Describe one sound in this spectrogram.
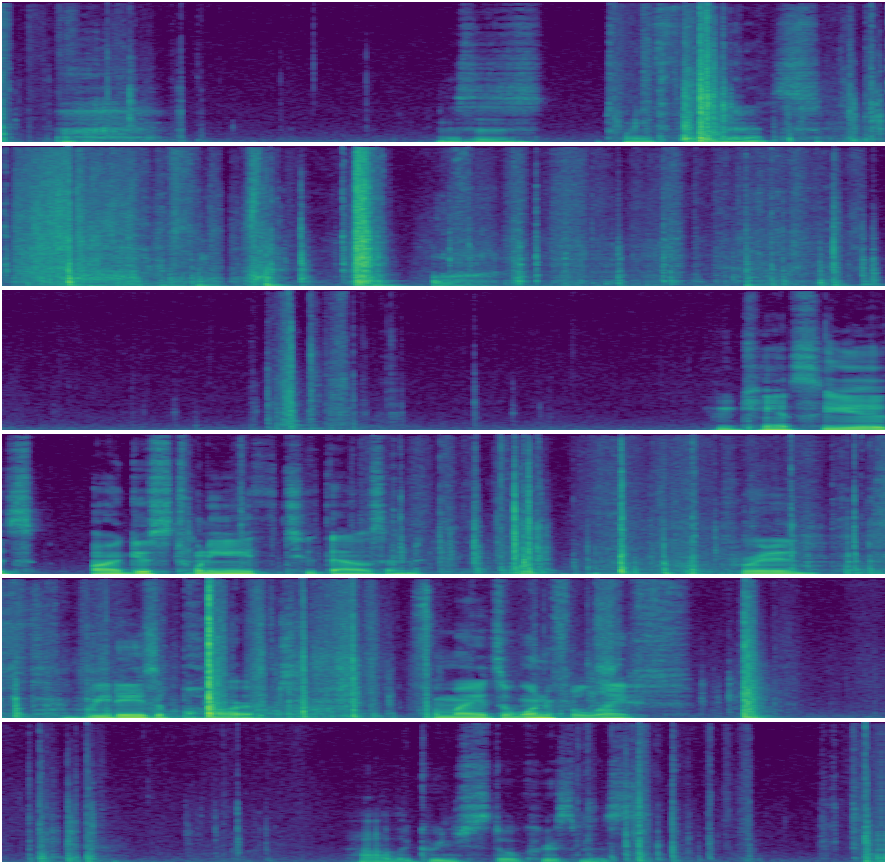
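Plastic tape cases click and rattle as they are handled.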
